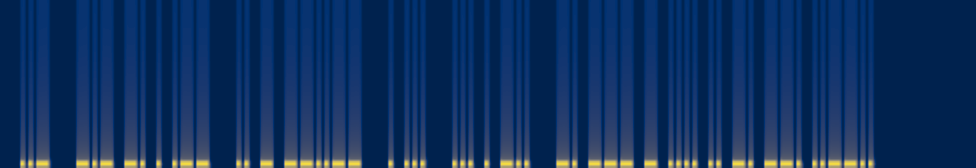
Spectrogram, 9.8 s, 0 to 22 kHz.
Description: Morse code, heard as a keyed tone, about 32 wpm, 700 Hz. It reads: U KNEW IT, ES SED NOTHING?
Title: Sentences from Top 500 Words and Abbreviations 30wpm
